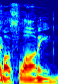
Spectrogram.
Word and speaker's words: Maslany: We have Tatiana Maslany. Is that how you pronounce her name? – I pronounce it Maslany.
